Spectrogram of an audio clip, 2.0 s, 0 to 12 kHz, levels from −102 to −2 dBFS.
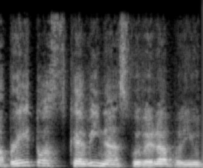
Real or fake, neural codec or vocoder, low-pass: fake; codec, 16 kHz in and 24 kHz out, 0.4 kbps, LongCat-Audio-Codec, fine tuned four codebook decoder; 10.8 kHz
